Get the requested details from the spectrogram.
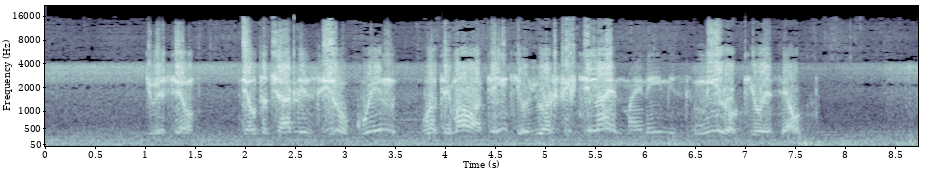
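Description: A man's voice speaks through a small radio loudspeaker, thin and crackly.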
